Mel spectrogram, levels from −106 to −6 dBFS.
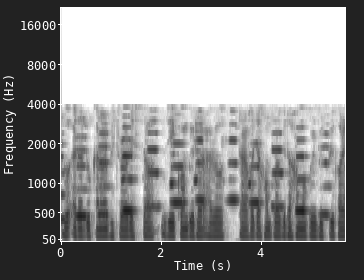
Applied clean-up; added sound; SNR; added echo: classical method log-MMSE.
